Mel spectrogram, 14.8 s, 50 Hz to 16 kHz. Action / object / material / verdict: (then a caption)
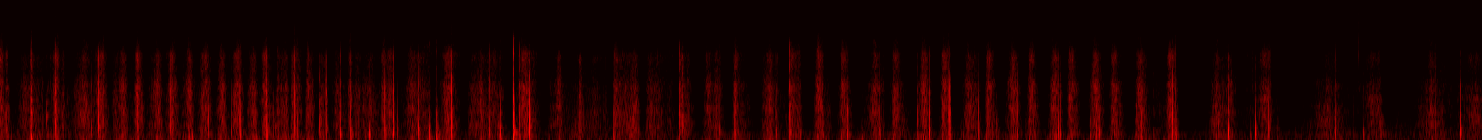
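scrape / silicone ear-shaped microphone cover / silicone / none. Fingertips of both hands scratch and rub the hollow ear canals of two soft white silicone ear-shaped pieces on a 3Dio binaural microphone. The result is a quiet, fast series of short, dry scratching taps, with a mid-range rustle between them. The strokes continue steadily and thin out slightly toward the end.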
